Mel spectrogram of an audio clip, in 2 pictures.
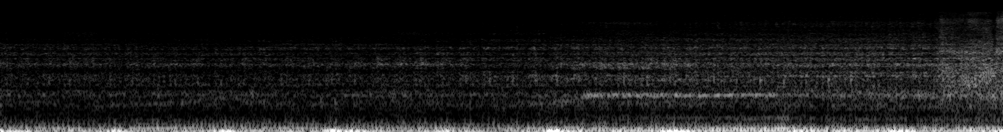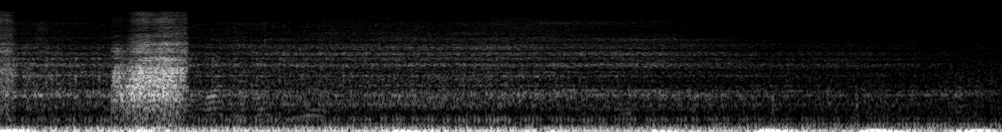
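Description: A motorcycle engine idling under a steady low wind rumble on the microphone, with two short rushing noises about five and six seconds in.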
